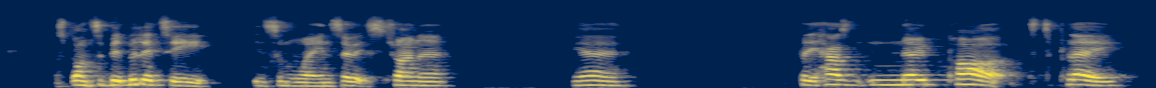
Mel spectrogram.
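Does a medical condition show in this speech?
Yes: stammer; formerly a big problem in life and part of identity; stammer no longer felt as a problem or obstacle; speech flows more easily when talking about non-duality, less stammering; here repeated sounds, blocks.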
